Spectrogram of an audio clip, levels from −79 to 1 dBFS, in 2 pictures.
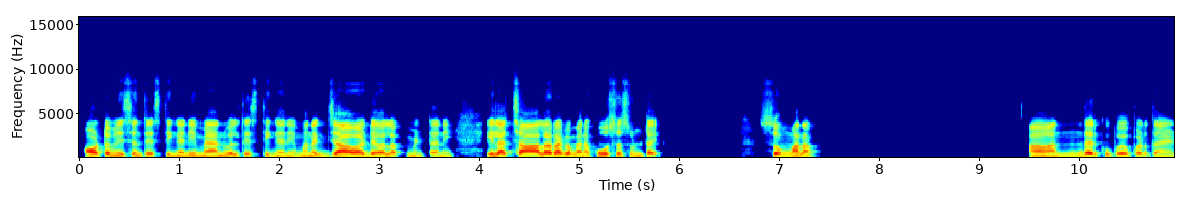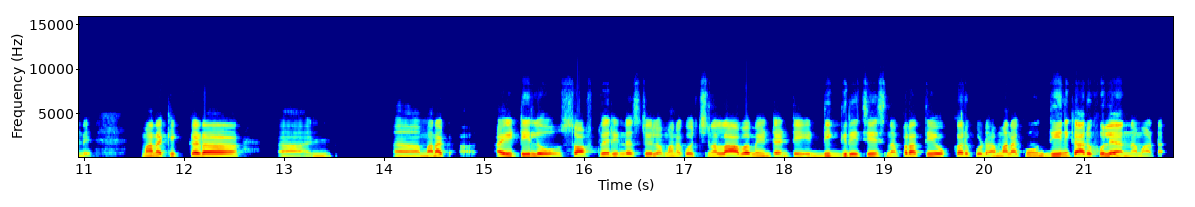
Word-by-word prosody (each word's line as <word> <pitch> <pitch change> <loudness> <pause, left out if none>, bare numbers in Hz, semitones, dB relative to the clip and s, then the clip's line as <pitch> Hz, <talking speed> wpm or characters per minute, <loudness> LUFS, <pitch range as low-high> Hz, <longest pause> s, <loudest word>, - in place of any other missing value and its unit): Automation 140 +2 -1
testing 125 +1 -5
అని, 130 - -4
manual 130 +1 -1
testing 130 0 -8
అని, 120 - -8
మన 125 -1 -4 0.2
జావ 125 +1 +7 0.2
డెవలప్మెంట్ 125 -1 -3
అని 115 +1 -11 0.4
ఇలా 145 0 +6 0.2
చాలా 145 +8 +6
రకమైన 170 +2 0
కోర్సెస్ 155 +3 -1
ఉంటాయి. 375 - -1 1.1
సో, - - +2 0.2
మనం 160 +3 +1 2.2
ఆ! - - +2 0.2
అందరికి 165 +8 0
ఉపయోగపడుతాయండి. 115 -3 -4 0.6
మనకిక్కడ 150 +1 +2 0.8
ఆహ్, 115 0 -7 0.9
ఆహ్, 110 -1 -3
మనకి 120 +1 +1 0.6
ఐటీ‌లో 165 -2 +3 0.3
సాఫ్ట్‌వేర్ 195 +8 +2
ఇండస్ట్రీ‌లో 170 -1 -2
మనకొచ్చిన 145 +1 -5
లాభం 145 +1 +5
ఏంటంటే, 115 -2 -4 0.2
డిగ్రీ 155 +10 0
చేసిన 180 -1 -2
ప్రతి 135 +5 +2
ఒక్కరు 155 -1 -1
కూడా 145 - -3
మనకు 170 +10 -2 0.2
దీనికి 175 +3 +2
అర్హులే 160 +2 +3
అన్నమాట. 100 -2 -9
140 Hz, 105 wpm, -16 LUFS, 125-165 Hz, 2.2 s, జావ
